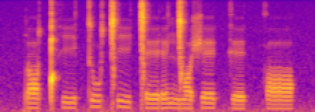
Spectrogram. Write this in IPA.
ɾ ɒː˨ ǃʰ iː˨ tː uː˦ ǀ iː˦˨ ǀ eː˨ ɾ e˦ ŋ͡ǀ ɒ˨ ʃ eː˦ kː eː˨ kː ɒː˦

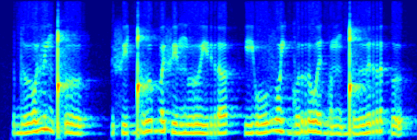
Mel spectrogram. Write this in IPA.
d ɯː o̯ vʲ ʌ n ǃʼ ɯː | fʲ ɨ ɡ͡ǃ ɯː b œ fʲ œ ŋ ɯː j r ə | j uː v o j ɡ u r uː e̯ ɡ o n ɡ͡ǃ ɨː r ə k ɯ

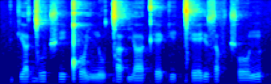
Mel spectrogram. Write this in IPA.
kʲ ɐ ɡ͡ǀ u t͡ʃʰ i ǃʰ o j n u ǀ ɐ ʔ j ɐ kʰ e k i ǀʰ e ɾʲ u s ɐ f t͡ʃʰ o n

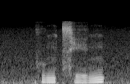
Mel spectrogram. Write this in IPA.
kʷʰ ɪ˧ ŋ t͡sʰ ɪ˨˥ ŋ

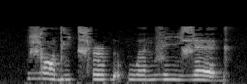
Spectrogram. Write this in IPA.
ʑ ɔ d i t͡ɕʰ ə˞ ɠ ə̰ p w ə n z i ʑ ɛ ɡ

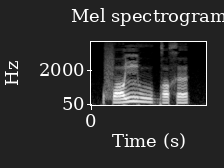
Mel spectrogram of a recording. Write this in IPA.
f ɔ ɲ uː ɡ ɔ x ə

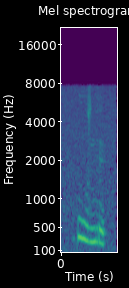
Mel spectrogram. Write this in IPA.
p uː z ŋ i ɾ e

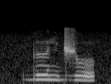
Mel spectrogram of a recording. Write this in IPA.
d̪ ɯ n d͡ʒ u

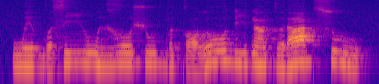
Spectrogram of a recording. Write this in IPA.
w e˧ ɡʷ ə˨ s iː˦ w ɨ˧ ɣ o˦ ʃ u˦ b ə˧ k ɔ˨ l oː˦ ɗ i˦ ɗ ã˦ k ə˧ ɾ aː˦ k s u˦˨

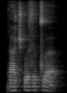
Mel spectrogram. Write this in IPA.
ɾ a t͡ʃʼ u z ɨ tʷ ɐ

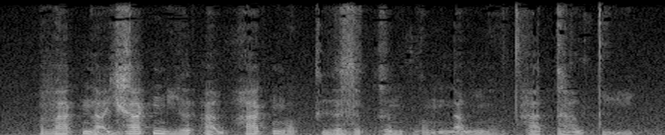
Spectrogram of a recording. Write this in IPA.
v a˦˥ k̚ n a̰˧˥ j ɣ a˦˥ k̚ ŋ i˧ ə̯ ʔ a̰˧˨ w h a˦˥ k̚ ŋ ɔ˨˩ k̚ ʔ ɨ˧ ə̯ z ə˨˩ p̚ k ə˧ m k w ɔ̰˧˨ m n a̰˧˥ w n ɔ̤˨˩ t̪ʰ a˦˥ t̚ ɣ a˨˦ w t̪ ḭ˧˥

